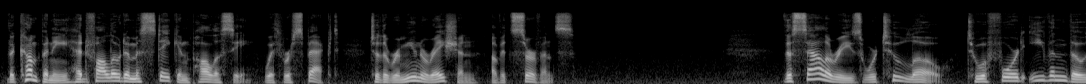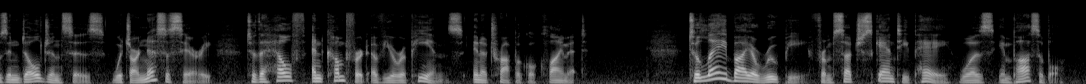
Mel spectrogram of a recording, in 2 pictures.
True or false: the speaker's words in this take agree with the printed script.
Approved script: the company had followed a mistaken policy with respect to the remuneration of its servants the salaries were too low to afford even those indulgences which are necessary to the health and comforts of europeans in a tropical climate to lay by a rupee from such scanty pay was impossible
false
